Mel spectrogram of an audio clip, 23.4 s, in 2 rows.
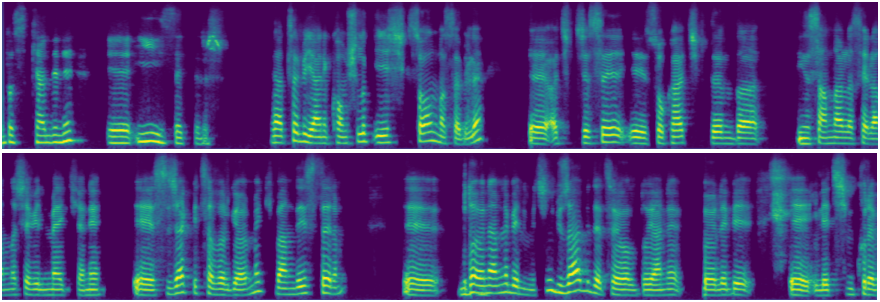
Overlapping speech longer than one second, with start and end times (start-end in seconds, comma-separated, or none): none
